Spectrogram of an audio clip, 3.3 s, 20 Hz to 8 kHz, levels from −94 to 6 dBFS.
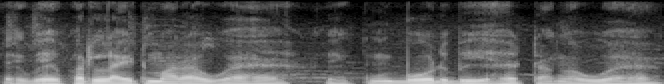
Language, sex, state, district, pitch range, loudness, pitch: Hindi, male, Jharkhand, Deoghar, 105-115 Hz, -17 LUFS, 110 Hz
